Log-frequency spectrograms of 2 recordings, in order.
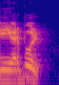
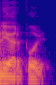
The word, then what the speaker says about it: Liverpool: En, Uruguay, le dicen, en Liverpool, con el acento en la, en doble O. – Como no decimos River, para referirnos a River, no decimos Liverpool.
